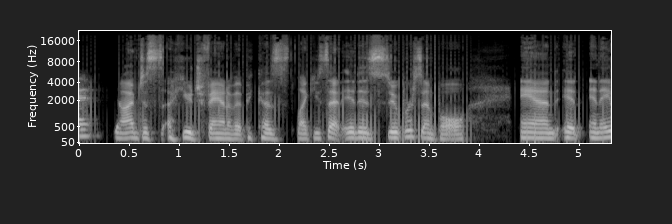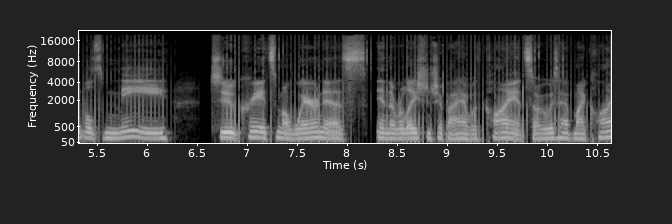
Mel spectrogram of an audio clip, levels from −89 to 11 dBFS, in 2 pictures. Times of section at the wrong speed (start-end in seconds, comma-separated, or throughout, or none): none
